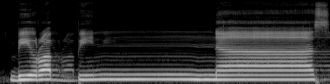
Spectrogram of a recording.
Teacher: نون مشدد ہے ناس میں تو اس کو غنہ کر کے پڑھا جائے گا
